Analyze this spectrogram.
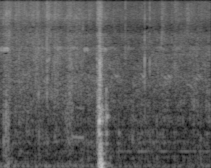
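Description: A bamboo pole thuds into the ground.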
